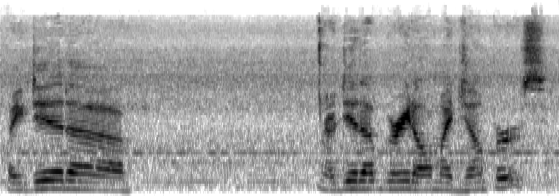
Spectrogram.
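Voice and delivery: usual speaking voice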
